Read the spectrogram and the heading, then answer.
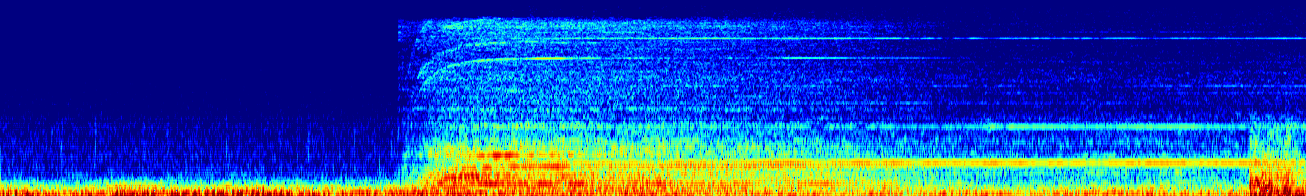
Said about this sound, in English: I hope you don't mind the sound of a vacuum, because we're going to be here for a while.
